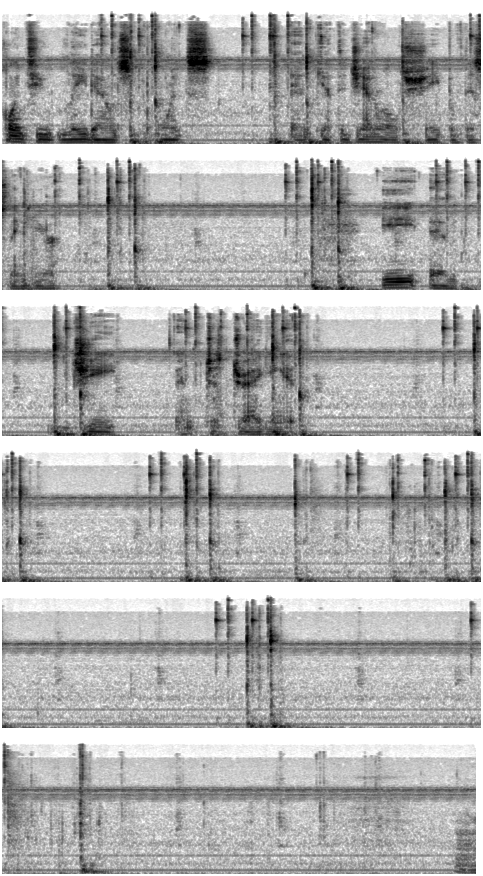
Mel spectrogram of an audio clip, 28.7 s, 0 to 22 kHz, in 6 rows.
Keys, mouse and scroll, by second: 1.3 e, 1.5 g, 2.7 click, 2.7 e, 5.3 shift+middle click, 5.8 e, 6.1 g, 7.9 e, 8.1 g, 9.4 click, 10.1 e, 10.4 g, 11.7 shift+middle click, 12.3 e, 14.3 e, 14.5 g, 16.2 click, 18.3 shift+middle click, 18.8 e, 19.0 g, 21.6 e, 21.8 g, 24.2 scroll down 3, 24.7 Tab, 25.1 scroll down 1, 27.1 scroll down 2.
